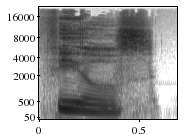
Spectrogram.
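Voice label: "feels", US English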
